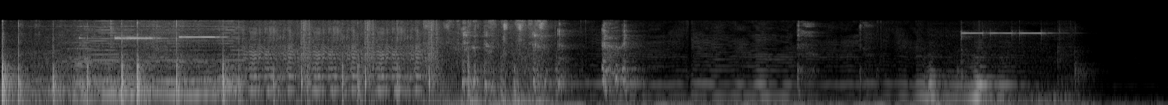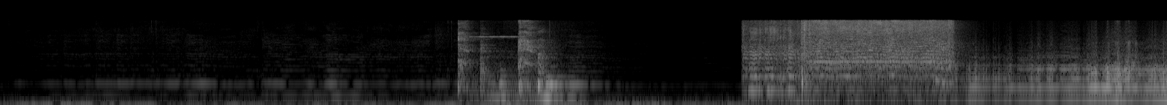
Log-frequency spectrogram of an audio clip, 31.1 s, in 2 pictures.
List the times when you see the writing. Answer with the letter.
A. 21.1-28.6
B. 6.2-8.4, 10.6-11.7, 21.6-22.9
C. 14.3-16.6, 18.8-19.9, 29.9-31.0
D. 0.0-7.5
D.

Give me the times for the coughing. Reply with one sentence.
You can hear the coughing from 6.2 to 8.4 s, from 10.6 to 11.7 s and from 21.6 to 22.9 s.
